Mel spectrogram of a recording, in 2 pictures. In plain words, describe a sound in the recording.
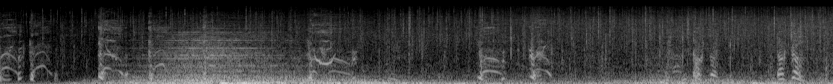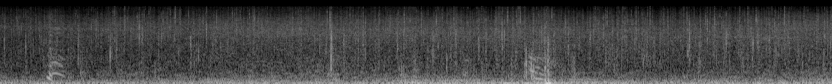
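Fire roars and crackles.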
